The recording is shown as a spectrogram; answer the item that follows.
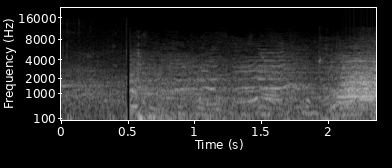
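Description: Indoor netball arena: voices in the hall with dull thuds from the court. They start abruptly about half a second in.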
